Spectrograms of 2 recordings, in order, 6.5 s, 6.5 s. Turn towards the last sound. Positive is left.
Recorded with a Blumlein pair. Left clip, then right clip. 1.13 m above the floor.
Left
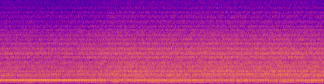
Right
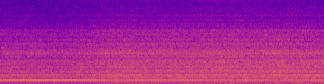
turn(degrees=60)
